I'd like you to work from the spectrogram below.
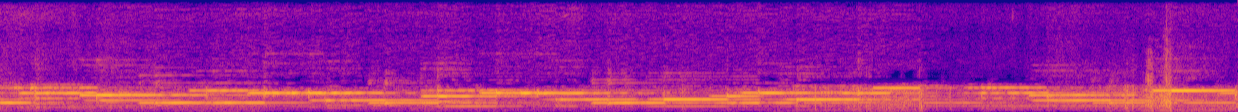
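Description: Numbers station shortwave radio broadcast: a steady run of repetitive electronic tones stepping between pitches, like a music-box melody, over a constant hiss of static, loud and unbroken.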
